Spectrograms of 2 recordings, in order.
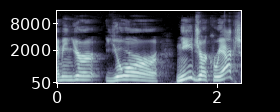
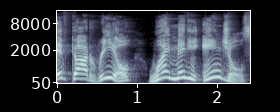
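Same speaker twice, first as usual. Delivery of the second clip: dripping, mocking sarcasm, slow with swooping pitch; 4 semitones higher than usual. Quoting own reply to an atheist's tweet: retelling own sarcastic reply. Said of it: "this sarcastic response".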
